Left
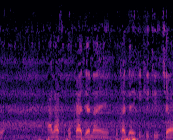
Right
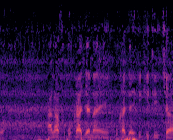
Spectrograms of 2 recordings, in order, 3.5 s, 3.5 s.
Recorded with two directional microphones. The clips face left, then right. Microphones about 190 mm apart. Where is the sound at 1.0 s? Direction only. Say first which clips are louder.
Left 1 dB; 15° left (ahead or behind).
